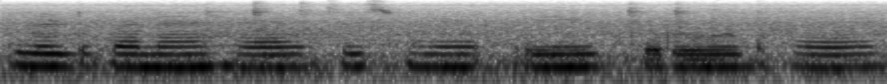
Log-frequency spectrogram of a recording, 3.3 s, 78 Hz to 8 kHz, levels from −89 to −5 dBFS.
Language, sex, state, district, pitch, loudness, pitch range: Hindi, female, Bihar, Kaimur, 200 Hz, -14 LUFS, 200-205 Hz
